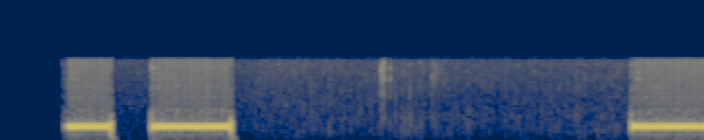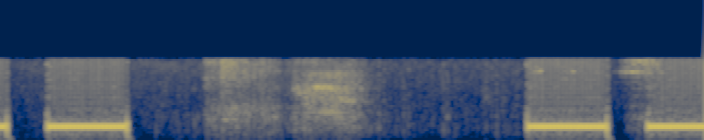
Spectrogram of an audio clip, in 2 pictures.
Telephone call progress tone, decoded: ringback tone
